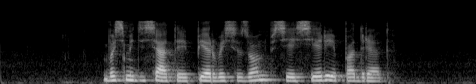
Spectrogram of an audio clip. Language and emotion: Russian, neutral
